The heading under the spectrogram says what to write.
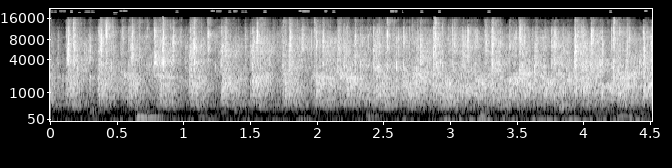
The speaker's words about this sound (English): I'm not used to entertaining applause.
